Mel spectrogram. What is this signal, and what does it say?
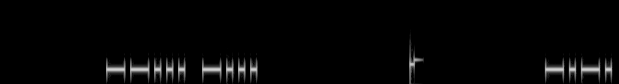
Morse code, heard as a keyed tone, about 20 wpm, 700 Hz. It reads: 7B C
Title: Single-Letter Single-Number 20wpm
